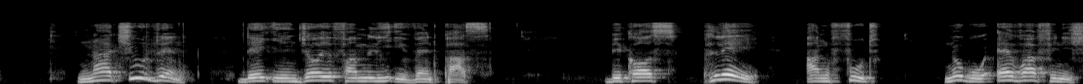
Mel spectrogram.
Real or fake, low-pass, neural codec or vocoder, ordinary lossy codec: fake; 7.2 kHz; codec, 16 kHz, 16 kbps, FreqCodec, smaller model; AAC, 64 kbps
